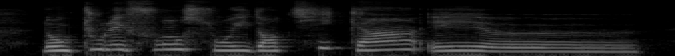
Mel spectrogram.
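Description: Vocal fry and a slightly mellow tone, with lively intonation at a fairly slow pace. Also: woman, fairly high pitch for a woman.

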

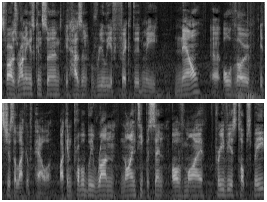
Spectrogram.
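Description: Over light background noise, a man talks at a moderate pace with fairly even intonation in a dry sound with no echo. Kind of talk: casual vlog chat. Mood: calm, informative. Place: car. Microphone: lapel.

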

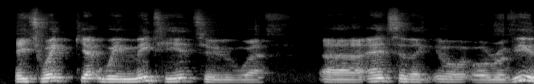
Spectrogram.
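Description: A man speaking at a very slow pace with ordinary pitch variation, in a room with audible echo. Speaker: show host. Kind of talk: host introduction. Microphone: video call.

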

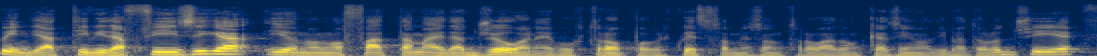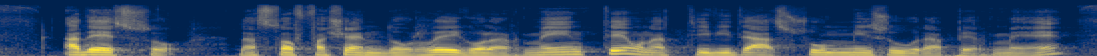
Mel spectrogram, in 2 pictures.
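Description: A man's voice has a dark, mellow tone and medium pitch. He moves at a fairly quick pace with ordinary pitch variation. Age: 70s. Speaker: health association president; guest. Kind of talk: TV interview. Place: studio. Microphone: lapel.

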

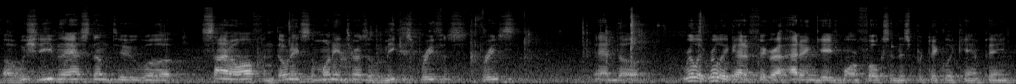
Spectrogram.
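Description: Noticeable background noise sits behind a man's voice. He speaks at a fairly quick pace with a fairly low pitch. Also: ordinary pitch variation. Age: old. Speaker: union leader, audience member; audience member. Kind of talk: audience question. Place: hall.

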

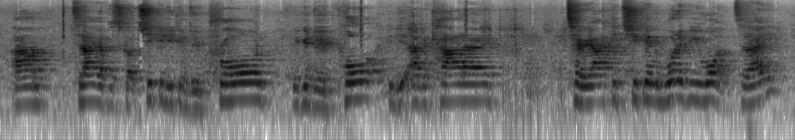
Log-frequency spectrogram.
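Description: A man talks at a high pitch and a moderate pace, his intonation fairly even. There is light background noise and audible room echo. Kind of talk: tutorial. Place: kitchen.

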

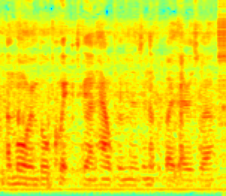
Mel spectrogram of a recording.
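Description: A man speaks over loud background noise. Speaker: sailing vlogger. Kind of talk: casual vlog chat, storytelling. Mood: wry, mildly annoyed retelling. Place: boat. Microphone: camera far.

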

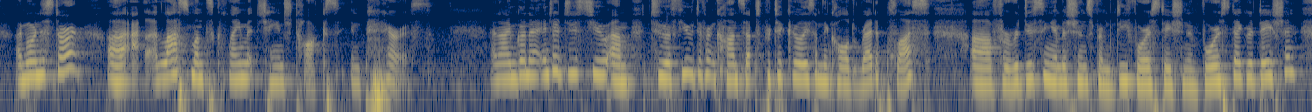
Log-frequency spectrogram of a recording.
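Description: A woman is speaking. She moves at a fairly quick pace with ordinary pitch variation. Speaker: invited lecturer. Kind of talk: lecture. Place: hall.

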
